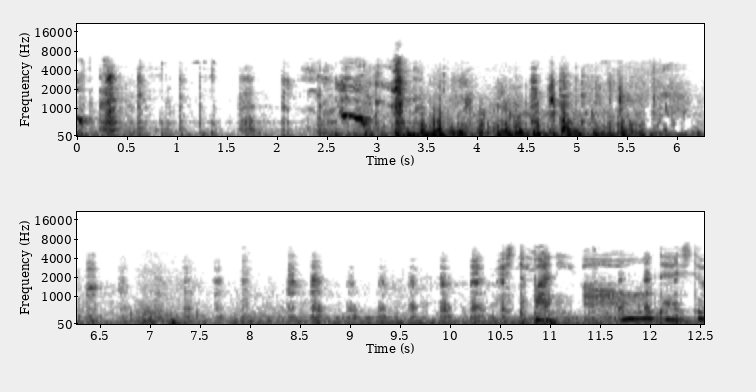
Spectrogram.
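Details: A Keeshond dog in a home yard, obsessed with and excited by a bunny, pants rapidly in soft breathy bursts, then gives a few thin, high whimpers. Scuffling and light rustling sounds are in the background.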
